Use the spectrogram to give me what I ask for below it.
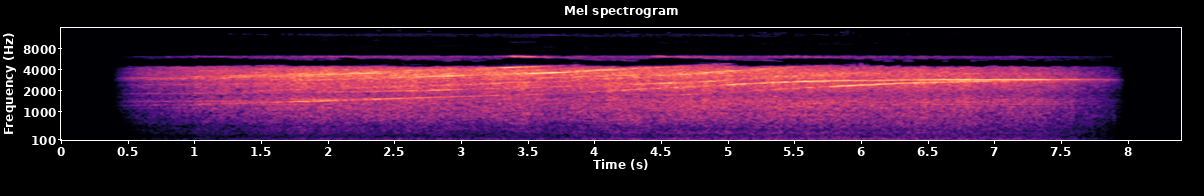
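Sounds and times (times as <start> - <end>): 
aircraft jet engine spun up for starting by standby turbine-powered generator airflow: 0.5 - 8.0.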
